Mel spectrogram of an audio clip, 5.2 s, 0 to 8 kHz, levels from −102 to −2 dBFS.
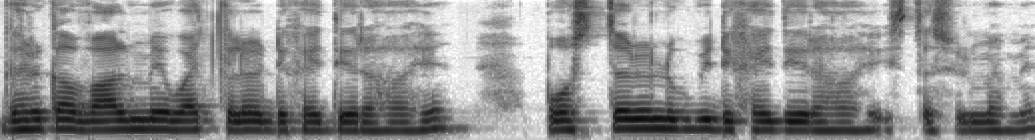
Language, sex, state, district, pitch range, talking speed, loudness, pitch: Hindi, male, Arunachal Pradesh, Longding, 140-155 Hz, 230 wpm, -15 LUFS, 150 Hz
